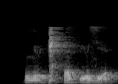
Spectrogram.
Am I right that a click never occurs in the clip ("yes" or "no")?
no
